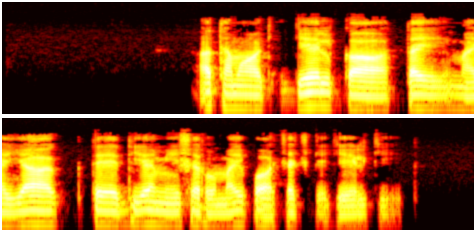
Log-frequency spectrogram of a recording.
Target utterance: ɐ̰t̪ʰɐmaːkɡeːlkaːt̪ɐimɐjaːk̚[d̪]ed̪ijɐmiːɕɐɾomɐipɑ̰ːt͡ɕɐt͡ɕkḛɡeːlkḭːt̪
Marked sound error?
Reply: yes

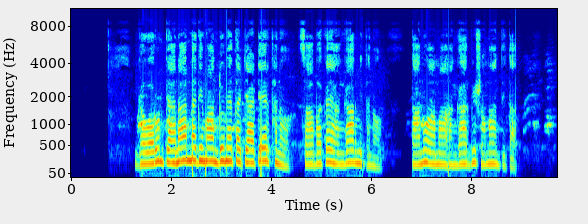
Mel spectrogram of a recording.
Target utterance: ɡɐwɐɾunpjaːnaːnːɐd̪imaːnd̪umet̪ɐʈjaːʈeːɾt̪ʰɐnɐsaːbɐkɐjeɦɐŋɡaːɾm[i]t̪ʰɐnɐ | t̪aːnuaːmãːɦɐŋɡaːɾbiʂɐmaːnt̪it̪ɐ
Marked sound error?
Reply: no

